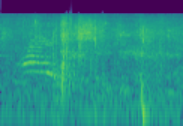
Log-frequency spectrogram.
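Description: A short high-pitched vocal call that rises and falls once, then a sharp knock near the end, over a murmur of voices in the room.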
